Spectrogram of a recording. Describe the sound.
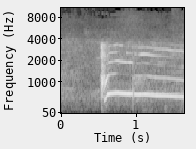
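A person imitates a howl with one long, loud, steady-pitched voiced note that begins abruptly after a brief quiet moment and holds without breaking, over faint background murmur.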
